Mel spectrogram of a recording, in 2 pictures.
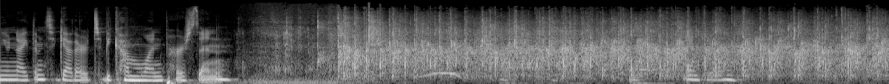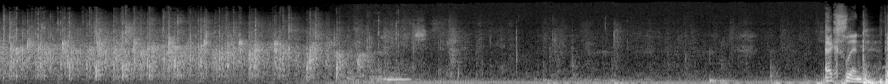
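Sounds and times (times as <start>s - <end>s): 
speech: 0.0s - 3.0s, 6.9s - 7.6s, 17.2s - 17.7s
room murmur: 2.1s - 17.7s
audience applause: 3.1s - 13.3s.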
